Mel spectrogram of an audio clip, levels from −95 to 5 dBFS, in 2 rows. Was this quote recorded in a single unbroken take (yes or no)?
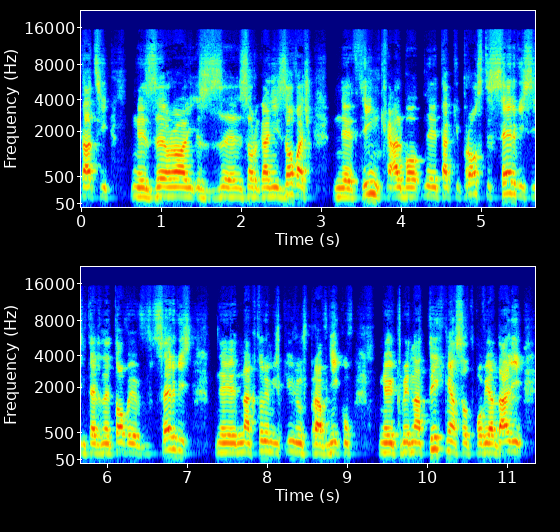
no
